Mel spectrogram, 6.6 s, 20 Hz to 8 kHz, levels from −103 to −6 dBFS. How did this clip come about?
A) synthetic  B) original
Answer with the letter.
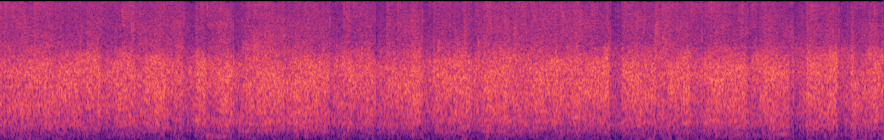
B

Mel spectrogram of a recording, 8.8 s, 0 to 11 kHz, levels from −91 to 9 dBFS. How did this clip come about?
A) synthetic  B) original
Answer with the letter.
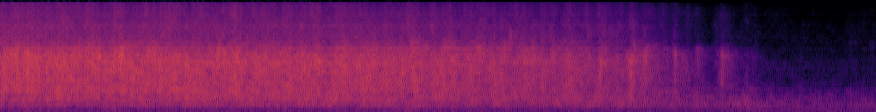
A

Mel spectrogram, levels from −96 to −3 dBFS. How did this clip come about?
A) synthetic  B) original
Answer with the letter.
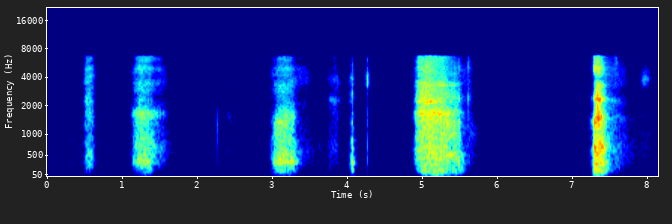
B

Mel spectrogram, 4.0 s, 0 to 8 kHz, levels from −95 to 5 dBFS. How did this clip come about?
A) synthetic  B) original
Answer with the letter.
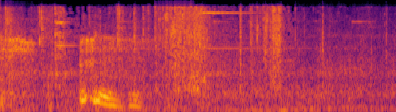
B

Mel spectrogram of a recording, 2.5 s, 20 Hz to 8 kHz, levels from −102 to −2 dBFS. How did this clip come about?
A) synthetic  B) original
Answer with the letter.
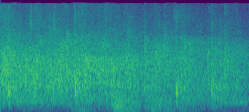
B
